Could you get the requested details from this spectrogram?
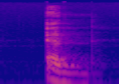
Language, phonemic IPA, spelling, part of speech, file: Dutch, /ɛn/, N, character / noun, Nl-N.ogg
- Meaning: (character) the fourteenth letter of the Dutch alphabet; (noun) abbreviation of noord; north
